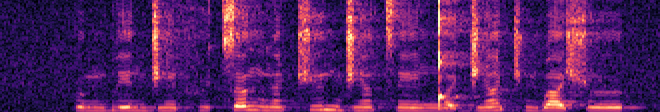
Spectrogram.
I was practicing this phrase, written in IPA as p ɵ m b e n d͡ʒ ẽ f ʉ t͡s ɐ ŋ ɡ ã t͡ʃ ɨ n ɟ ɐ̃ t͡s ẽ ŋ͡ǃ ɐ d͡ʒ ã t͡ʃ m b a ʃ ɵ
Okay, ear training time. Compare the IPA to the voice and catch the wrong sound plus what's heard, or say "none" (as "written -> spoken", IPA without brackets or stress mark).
ɟ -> d͡ʒ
